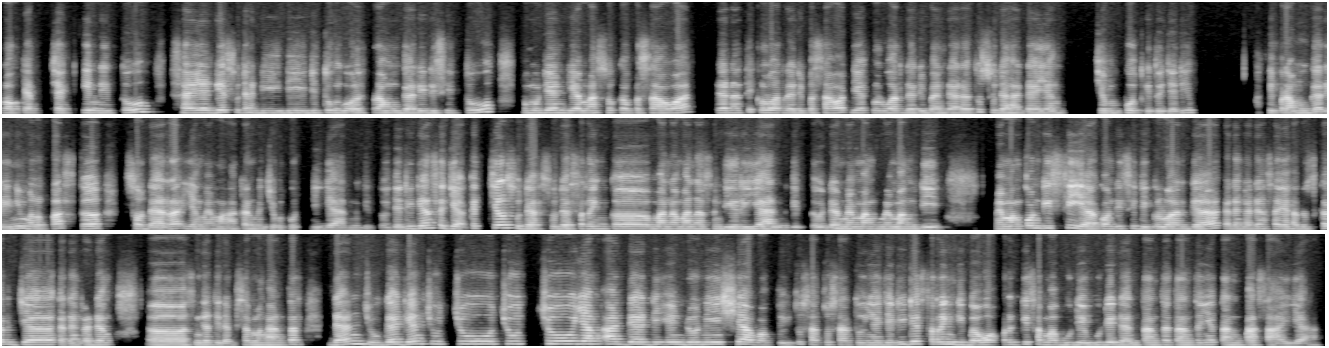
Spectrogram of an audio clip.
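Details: Adult woman speaking Indonesian; typical speech.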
